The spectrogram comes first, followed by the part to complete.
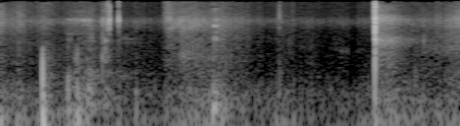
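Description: A few faint taps and sharp clicks from two dogs moving about and nosing a rope toy on a hardwood floor, with one sharper click near the end.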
